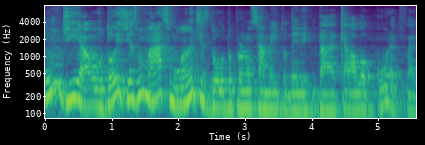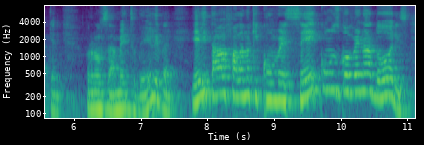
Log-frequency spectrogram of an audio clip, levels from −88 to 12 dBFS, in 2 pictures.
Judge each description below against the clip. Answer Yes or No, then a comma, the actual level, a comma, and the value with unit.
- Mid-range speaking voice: Yes, medium, 145 Hz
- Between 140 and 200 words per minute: Yes, average, 150 wpm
